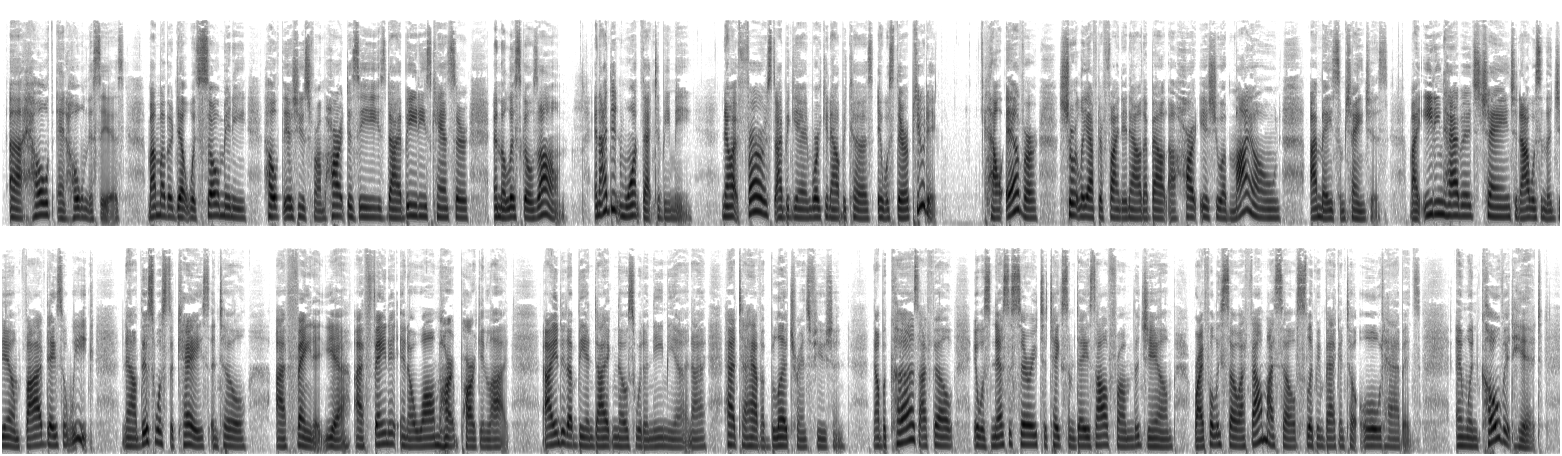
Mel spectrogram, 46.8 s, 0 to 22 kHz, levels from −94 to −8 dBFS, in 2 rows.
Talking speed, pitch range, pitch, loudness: 170 wpm, 145-170 Hz, 155 Hz, -20 LUFS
